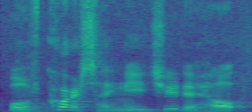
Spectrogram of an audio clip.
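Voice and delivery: usual speaking voice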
